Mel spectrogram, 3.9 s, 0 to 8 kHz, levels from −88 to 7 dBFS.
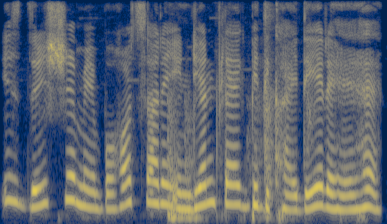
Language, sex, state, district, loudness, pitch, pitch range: Hindi, female, Assam, Kamrup Metropolitan, -14 LUFS, 245 Hz, 210-275 Hz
